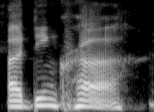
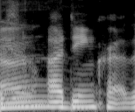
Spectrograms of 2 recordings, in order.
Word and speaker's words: Adinkra: You said in Dinka, right? – Oh, yeah. No. I think I butchered it. Yeah, she butchered it. It's Adinkra is what it is. Adinkra.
